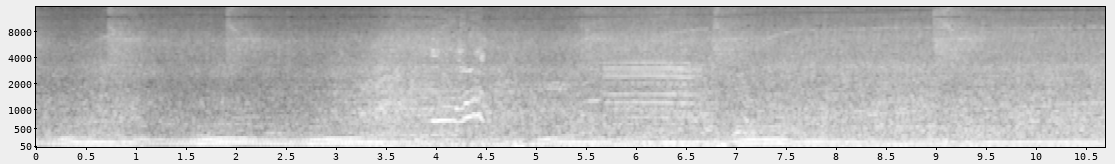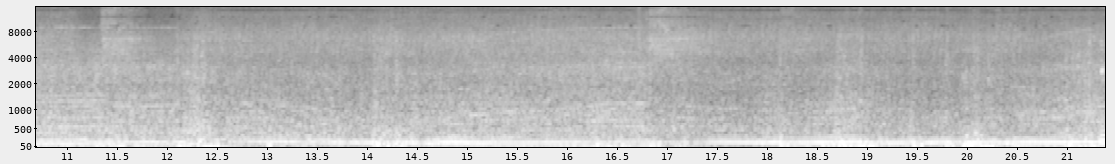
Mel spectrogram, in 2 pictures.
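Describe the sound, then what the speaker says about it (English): A Sultan RS car in GTA 5 drives along with its engine rising and dropping as it revs through gear changes. Traffic-like rumble runs continuously, close and steady, with no talking. "now we're going to drive the OG Sultan RS over to my other tuner"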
